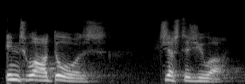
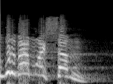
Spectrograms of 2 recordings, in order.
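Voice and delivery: loud, very high comic retort; exasperated outburst; 11 semitones higher, 6 dB louder than usual. Retold or imitated. Customer snaps at checkout assistant, loudly exasperated. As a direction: fire it back at the top of your range. Quarrel climax, interrupted assistant.

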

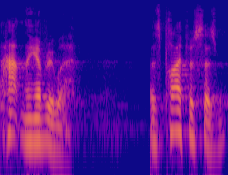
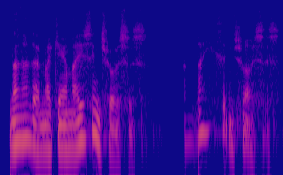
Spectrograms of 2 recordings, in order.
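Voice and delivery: tender; 5 semitones lower, 13 dB quieter than usual. Real, not acted. Tender praise of sacrificing families.

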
